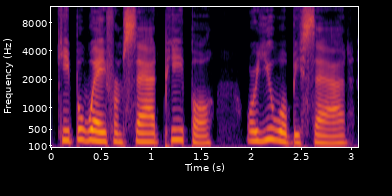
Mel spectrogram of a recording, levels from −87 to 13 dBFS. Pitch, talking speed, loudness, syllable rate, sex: 205 Hz, 195 wpm, -19 LUFS, 4.6 syllables/s, female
